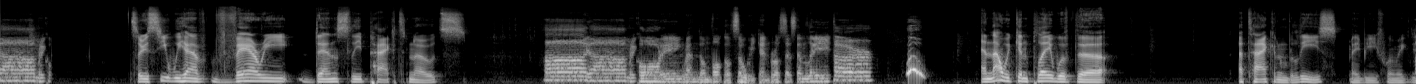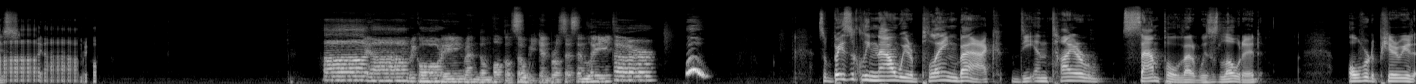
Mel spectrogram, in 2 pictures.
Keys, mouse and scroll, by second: 1.0 space, 3.3 g, 3.6 click, 4.1 alt+d, 5.3 alt+shift+right click, 5.5 alt+shift+space, 5.9 alt+shift+click, 9.7 space, 11.4 click, 12.9 click, 14.2 space, 15.3 space, 16.0-17.4 drag, 17.5 space, 21.7 space.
